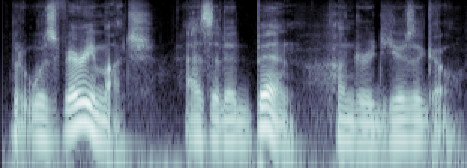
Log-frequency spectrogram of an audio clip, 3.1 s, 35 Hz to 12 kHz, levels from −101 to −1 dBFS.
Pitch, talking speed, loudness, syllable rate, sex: 95 Hz, 250 wpm, -19 LUFS, 6.0 syllables/s, male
